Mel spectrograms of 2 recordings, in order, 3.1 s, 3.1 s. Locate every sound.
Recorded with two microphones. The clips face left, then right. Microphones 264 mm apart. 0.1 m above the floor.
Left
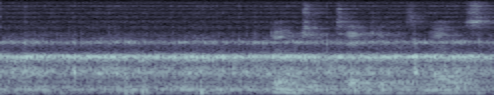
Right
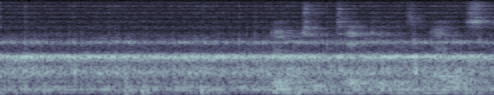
1.7 s a man speaking: 10° right (ahead or behind), 2.5 m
